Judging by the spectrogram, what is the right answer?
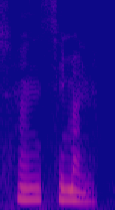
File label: "sansiman" tomorrow, Yawa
